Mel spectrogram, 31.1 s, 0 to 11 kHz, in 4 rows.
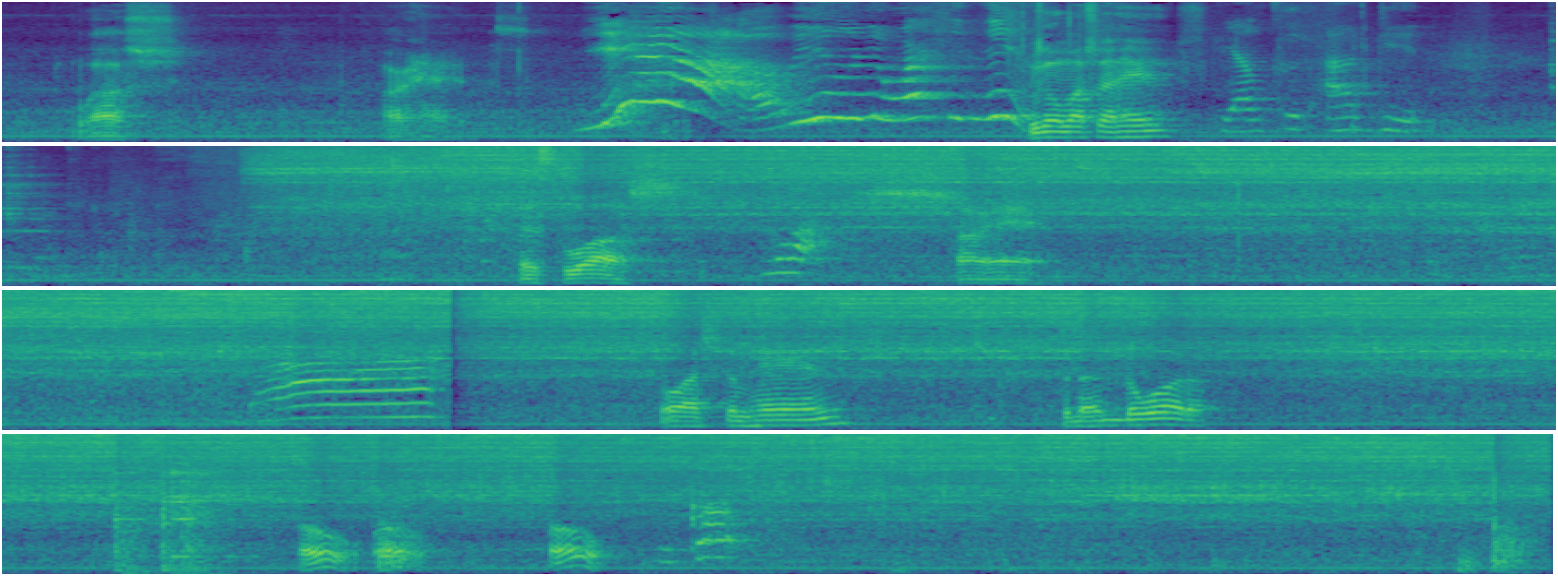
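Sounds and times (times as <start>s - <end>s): tap water running: 8.9s - 31.0s.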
